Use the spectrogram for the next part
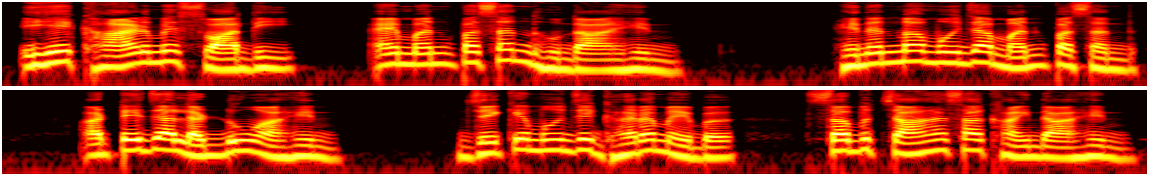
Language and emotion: Sindhi, neutral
